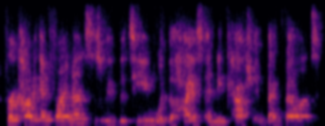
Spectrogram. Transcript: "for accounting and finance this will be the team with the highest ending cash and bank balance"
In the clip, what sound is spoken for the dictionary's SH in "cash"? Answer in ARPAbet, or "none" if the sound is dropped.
SH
